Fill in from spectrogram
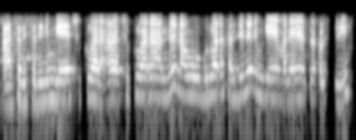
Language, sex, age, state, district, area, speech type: Kannada, female, 30-45, Karnataka, Mandya, rural, conversation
